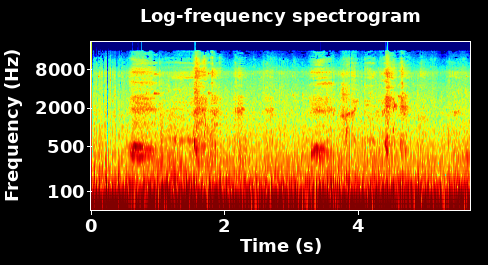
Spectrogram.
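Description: Loud, steady rumble of a moving ambulance, heard from inside the patient compartment with the rear door open. A woman's short sobbing cries break over it several times.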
